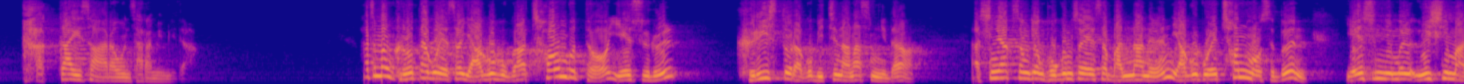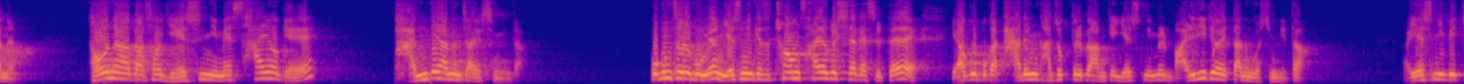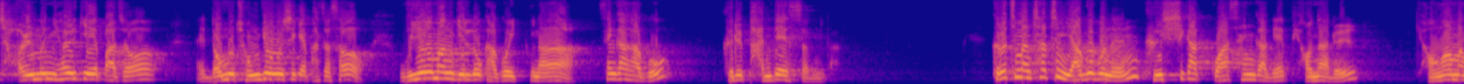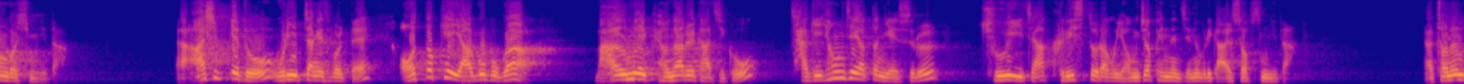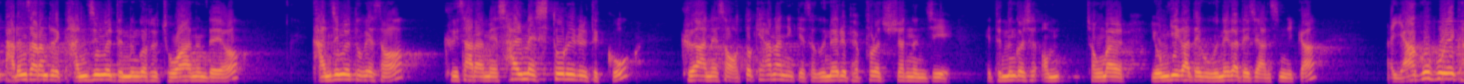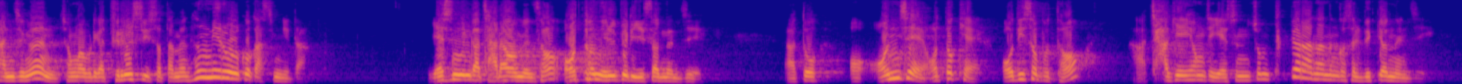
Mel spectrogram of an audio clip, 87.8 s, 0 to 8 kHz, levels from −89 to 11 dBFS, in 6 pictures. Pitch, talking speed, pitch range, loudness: 160 Hz, 295 characters per minute, 135-200 Hz, -20 LUFS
